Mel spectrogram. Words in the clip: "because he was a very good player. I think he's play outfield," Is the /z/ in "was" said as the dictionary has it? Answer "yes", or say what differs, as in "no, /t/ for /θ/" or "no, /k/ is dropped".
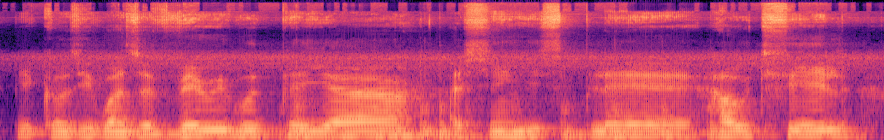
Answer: yes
